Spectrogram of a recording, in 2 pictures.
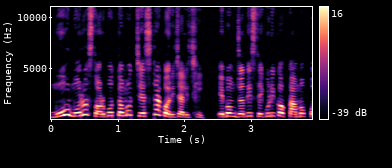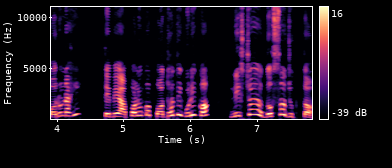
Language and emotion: Odia, angry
